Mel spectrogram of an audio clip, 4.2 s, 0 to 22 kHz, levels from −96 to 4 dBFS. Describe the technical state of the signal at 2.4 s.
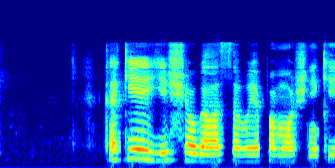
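At 2.4 s the speech signal runs intact, with no dropout, distortion or other audible fault at that moment.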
